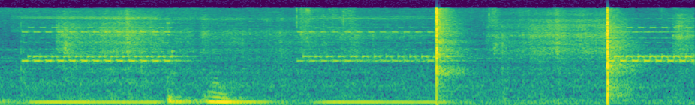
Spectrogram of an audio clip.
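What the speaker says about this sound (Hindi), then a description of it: "किसका फोन बज रहा है?" A telephone rings in a home during a television drama scene, a repeating electronic ringtone in steady bursts at moderate distance, broken by a couple of sharp knocks, with no talk.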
